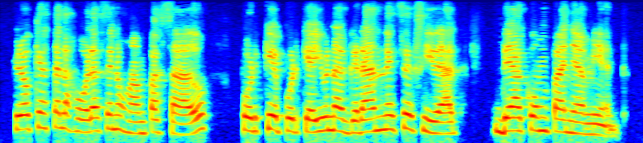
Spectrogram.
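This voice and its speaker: At a moderate pace, a woman with an ordinary speaking voice talks at fairly high pitch with ordinary pitch variation and very even loudness, in a dry, close recording with no echo. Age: young. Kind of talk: interview. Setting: video call.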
